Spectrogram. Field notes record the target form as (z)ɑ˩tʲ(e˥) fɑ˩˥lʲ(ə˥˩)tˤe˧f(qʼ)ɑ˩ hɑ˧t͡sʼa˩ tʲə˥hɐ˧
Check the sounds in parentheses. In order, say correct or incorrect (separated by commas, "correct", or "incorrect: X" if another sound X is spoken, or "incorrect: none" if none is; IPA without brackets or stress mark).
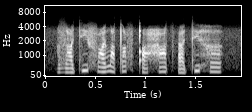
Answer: correct, correct, incorrect: ə˩, correct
